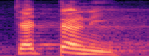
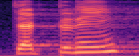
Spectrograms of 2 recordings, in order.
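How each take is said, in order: First: That same sound is pronounced fully. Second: One sound is cut short, said only halfway. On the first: This is the Rajasthani form. "हुते सॼो थो थिए" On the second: This is the Sindhi form. "असां वटि हलंत थो लॻे, अधु चार थो थिए"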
